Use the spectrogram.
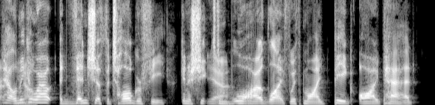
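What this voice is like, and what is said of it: Put-on Australian accent. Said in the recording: “that great Australian impression.”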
